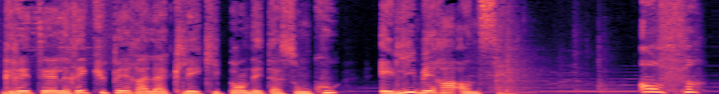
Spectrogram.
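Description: A woman narrating a fairy tale for a storybook recording with expressive, lively delivery. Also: mid-range voice, normal speed, soft background music.

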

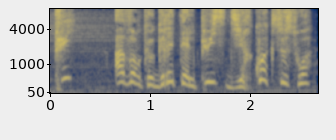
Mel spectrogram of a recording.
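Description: Expressive woman reading a fairy tale. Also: high voice, normal speed, faint music behind. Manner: expressive, lively storytelling. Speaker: narrator. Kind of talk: scripted storybook narration.

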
